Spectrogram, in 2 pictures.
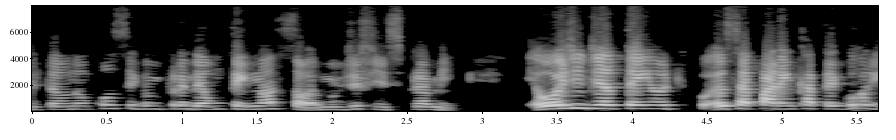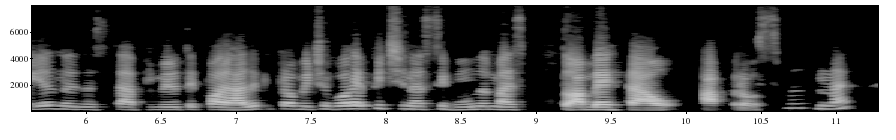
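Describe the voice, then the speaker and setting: A woman speaks at a fairly quick pace in a high pitch with ordinary pitch variation. Her loudness swings widely. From Bahia, Brazil (Feira de Santana). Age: 20s. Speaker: podcast host and graphic designer. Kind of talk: casual interview.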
